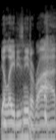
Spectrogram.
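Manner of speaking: low, deep, loud put-on cowboy voice. Answering a joke about a cowboy hat: put-on cowboy voice. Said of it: "where's your cowboy hat?".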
